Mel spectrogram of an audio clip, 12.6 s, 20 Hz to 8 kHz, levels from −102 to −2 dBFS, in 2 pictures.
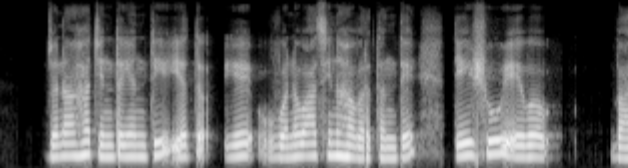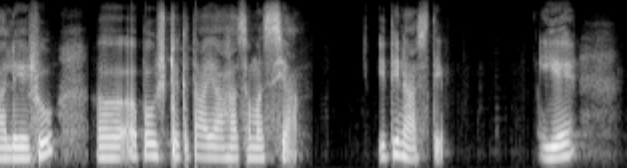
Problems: none marked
